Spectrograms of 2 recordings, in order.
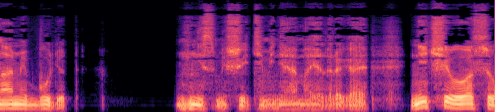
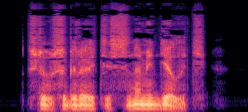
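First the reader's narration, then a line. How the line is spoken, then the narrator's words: Strained forced calm. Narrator (Russian): Ирен Чариал старалась говорить спокойно, но все равно в ее голосе чувствовалось напряжение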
